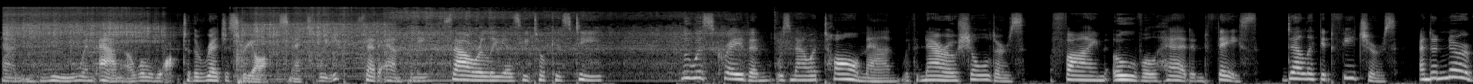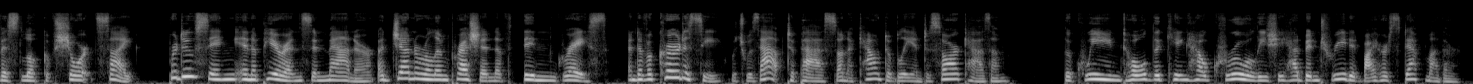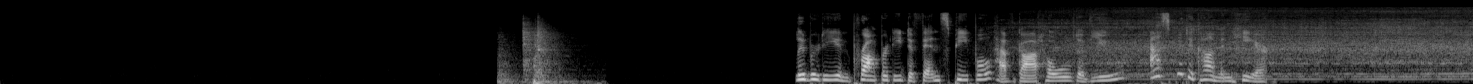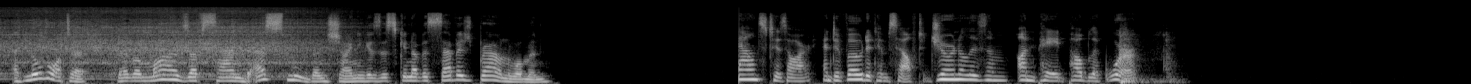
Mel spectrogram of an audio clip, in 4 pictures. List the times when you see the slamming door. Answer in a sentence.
The slamming door can be heard from 2.4 to 3.0 s, from 34.4 to 35.5 s and from 55.4 to 56.0 s.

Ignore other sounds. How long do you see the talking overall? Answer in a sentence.
The talking can be heard for 43 seconds in total.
